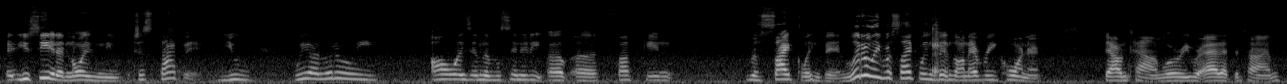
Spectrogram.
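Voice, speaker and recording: A woman talks straight to the camera between bites of food, swearing freely and laughing at her own rants. Her voice sits at an ordinary middle pitch. Faint outdoor noise hums behind her. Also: expressive, normal speed, darkish tone, rough recording. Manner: frank, profane and laughing rant. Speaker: vlogger. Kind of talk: casual chat to camera while eating.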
